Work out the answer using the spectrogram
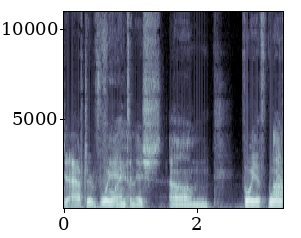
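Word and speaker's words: Voja: briefly what is it and how do you pronounce it uh I would go with Voya since it's named after vo Anish um Bo Voya 4 yeah and that was that's kind of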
